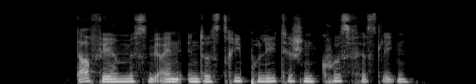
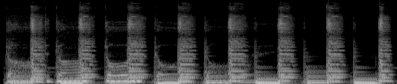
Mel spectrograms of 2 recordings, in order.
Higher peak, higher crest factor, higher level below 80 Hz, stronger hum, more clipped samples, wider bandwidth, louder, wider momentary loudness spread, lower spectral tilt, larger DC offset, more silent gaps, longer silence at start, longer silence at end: about the same, -8 dBFS vs -8 dBFS; about the same, 16 dB vs 14 dB; second, -46 dBFS vs -28 dBFS; neither; neither; second, 11.5 kHz vs 19.5 kHz; about the same, -24 LUFS vs -24 LUFS; first, 10 LU vs 4 LU; about the same, -6.5 dB/octave vs -5.5 dB/octave; neither; neither; first, 0.75 s vs 0.05 s; first, 0.7 s vs 0.05 s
